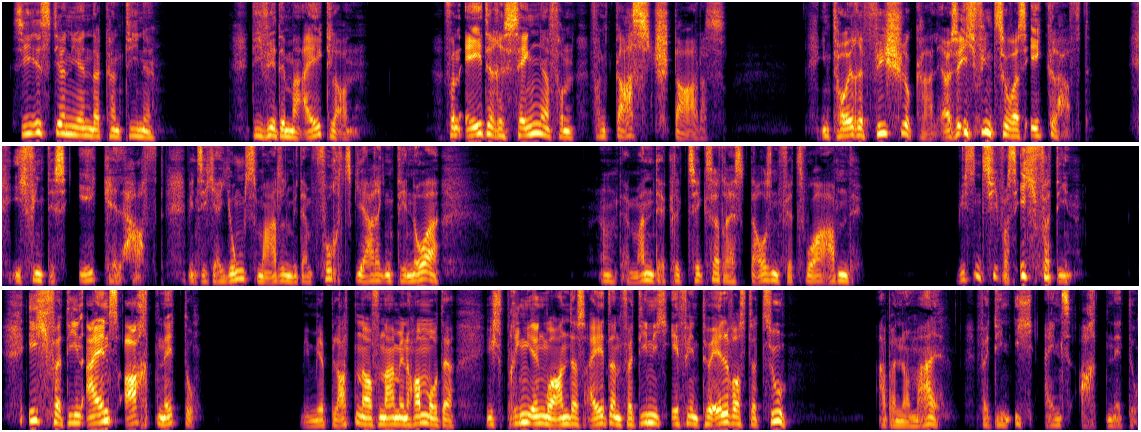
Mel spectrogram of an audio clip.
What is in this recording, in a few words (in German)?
Bayerisch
